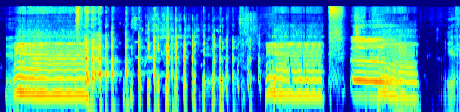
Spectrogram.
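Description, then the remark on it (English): A person does a Wookiee roar impression: three long, strained, harmonic howls with sliding pitch, loud and rough, separated by a burst of choppy, rapid vocal sounds like laughter. “Can any of y'all do a Wookiee impression?”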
